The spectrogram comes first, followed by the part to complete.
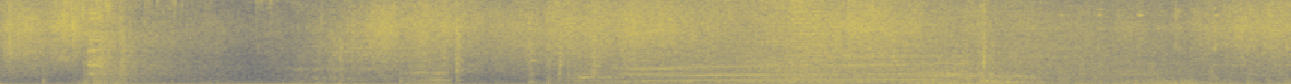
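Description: Action-film soundtrack: a deep, continuous low rumble of score and effects, with a long held tone that rises slightly through the second half.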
